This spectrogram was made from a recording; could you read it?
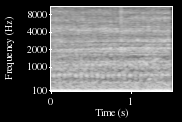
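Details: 1997 Dodge Ram 2500 4x4, 5.9 12-valve Cummins diesel, just started after sitting a year: deep, steady idle with an even low beat and no knocks or misses, oil pressure good; normal settled idle.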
